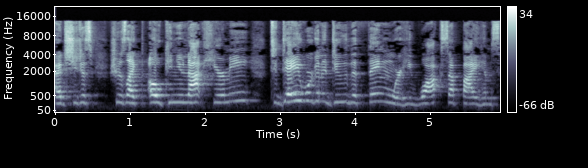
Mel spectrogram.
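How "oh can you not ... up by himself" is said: loud shouting yell. Retelling what a woman said at the gate in front of the parents, imitating her yelling. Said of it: "and she's yelling it".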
